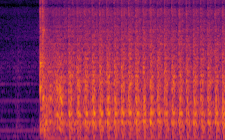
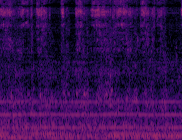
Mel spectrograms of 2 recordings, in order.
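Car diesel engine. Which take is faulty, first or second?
second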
